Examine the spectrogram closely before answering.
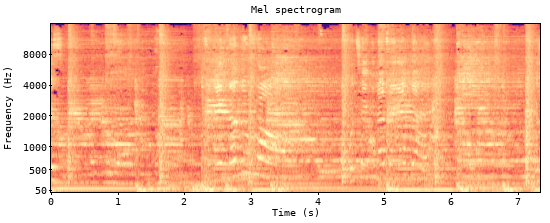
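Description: Live soul band playing, with bass, drums, keyboards and electric guitar under sung vocals.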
